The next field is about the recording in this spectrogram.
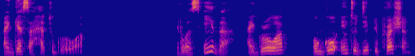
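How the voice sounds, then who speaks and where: A speaker from Zambia giving an earnest, solemn personal testimony, sometimes halting and restarting. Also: mid-range voice, mellow. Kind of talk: reflective spoken testimony.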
